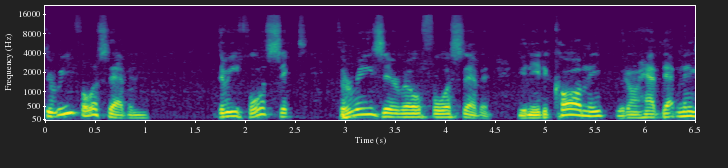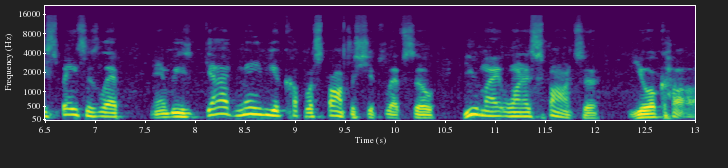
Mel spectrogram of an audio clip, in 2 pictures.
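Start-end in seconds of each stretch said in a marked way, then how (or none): 0.0-4.5 slower, careful delivery. A host repeating the phone number for callers, slowed down. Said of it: "Let me slow that number down".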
